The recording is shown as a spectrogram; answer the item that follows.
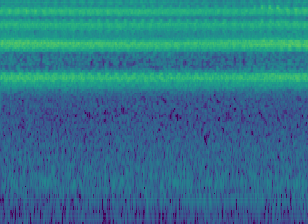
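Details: Higurashi cicadas singing together, a continuous shimmering high-pitched ring layered in harmonic bands, rapidly throbbing around four pulses per second, level and unbroken from start to end.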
